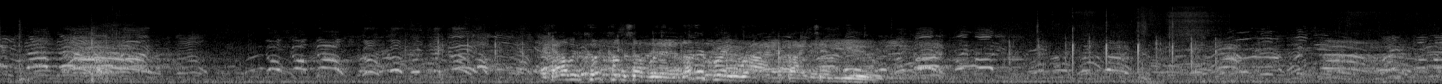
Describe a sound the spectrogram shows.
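Young male players call out to each other across an open field.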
